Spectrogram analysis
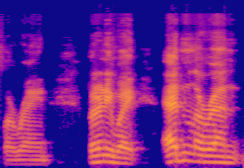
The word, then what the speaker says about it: Lorraine: Ed and Lorraine, I think her name is actually pronounced Lorraine.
